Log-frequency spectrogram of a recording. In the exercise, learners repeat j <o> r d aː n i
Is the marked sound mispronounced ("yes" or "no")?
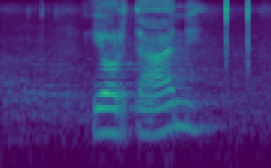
yes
